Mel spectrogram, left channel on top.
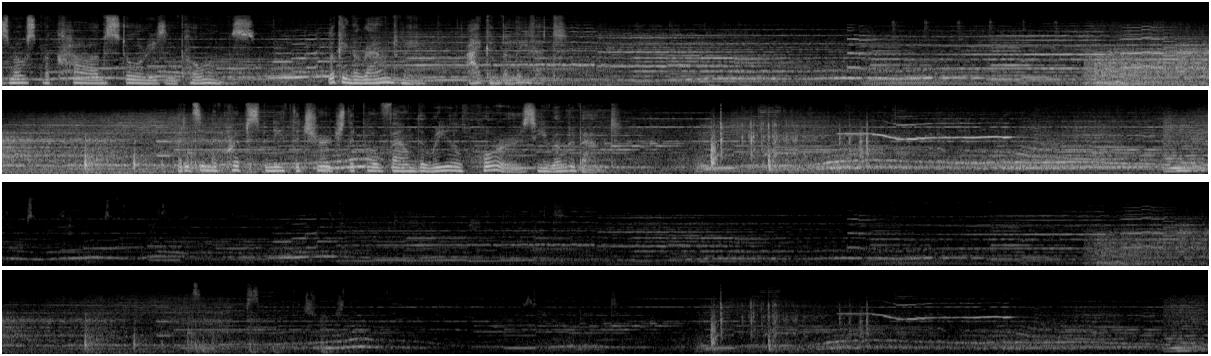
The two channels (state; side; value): quieter; right; 17.0 dB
